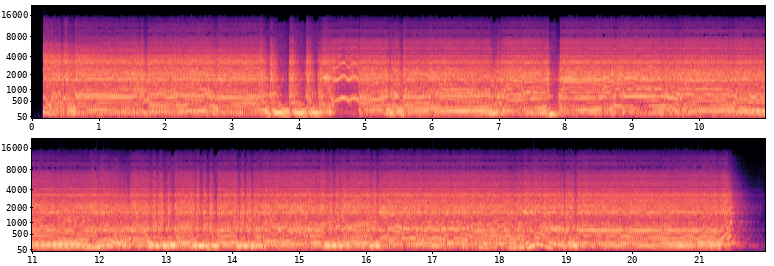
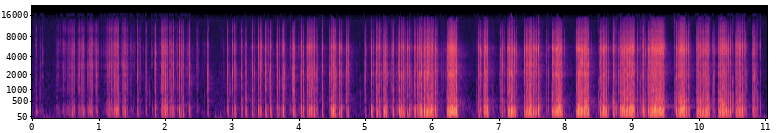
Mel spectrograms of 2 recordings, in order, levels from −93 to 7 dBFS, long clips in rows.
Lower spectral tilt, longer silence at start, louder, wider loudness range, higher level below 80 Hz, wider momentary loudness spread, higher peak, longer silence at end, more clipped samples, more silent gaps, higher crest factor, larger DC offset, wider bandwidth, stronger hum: first, -5 dB/octave vs -3 dB/octave; about the same, 0.15 s vs 0.05 s; first, -9 LUFS vs -24 LUFS; second, 1 LU vs 10 LU; first, -34 dBFS vs -46 dBFS; second, 1 LU vs 14 LU; about the same, 0 dBFS vs -2 dBFS; first, 0.35 s vs 0.15 s; neither; neither; second, 10 dB vs 26 dB; neither; second, 13.5 kHz vs 17 kHz; neither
